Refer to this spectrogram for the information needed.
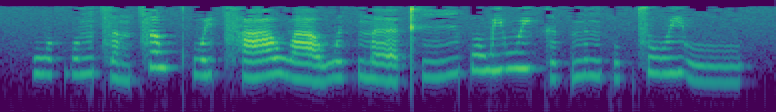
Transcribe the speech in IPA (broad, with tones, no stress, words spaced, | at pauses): wʊ˨k̚wʊ˨˧ŋt͡sɐ˨˩n t͡sɐ˥wkʷʰɐ˨˧jt͡sʰaː˨˥waː˨˩ wɪ˨˥k̚ mɛː˨˩kʰiː˨˥po˥w juː˥jkɪ˨k̚ŋɪ˧ŋkʷɐ˨p̚ suː˥juː˨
